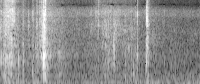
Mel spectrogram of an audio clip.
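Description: Crinkling and rustling of the shiny red wrapping paper stuffed in a gift bag as a child's hands dig through it and pull out an item. It comes as a few short crackles, the loudest about half a second in.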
